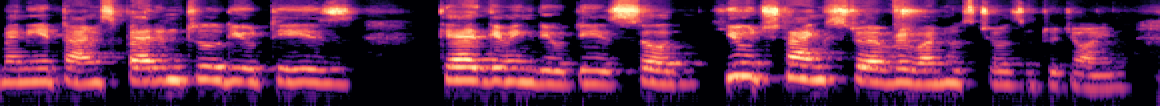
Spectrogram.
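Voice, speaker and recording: A woman with an Indian accent speaks at a moderate pace, her medium pitch showing ordinary variation. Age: 40s. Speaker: diversity and inclusion executive. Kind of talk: interview.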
